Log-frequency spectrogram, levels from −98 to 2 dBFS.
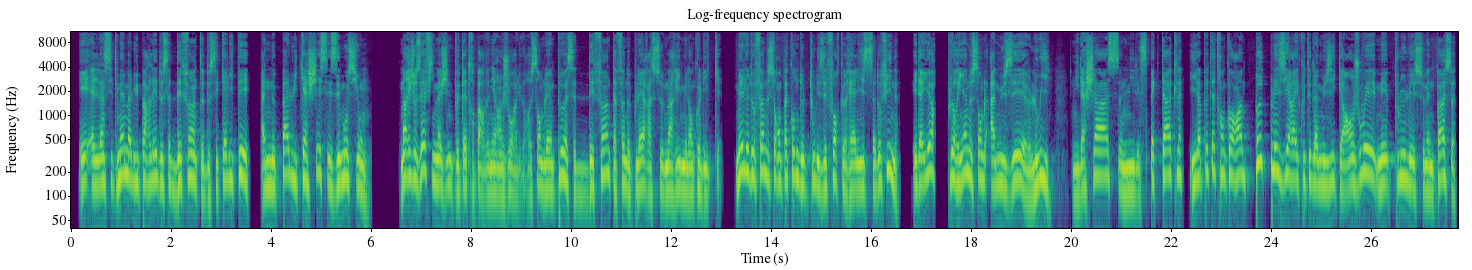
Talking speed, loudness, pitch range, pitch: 200 wpm, -18 LUFS, 125-170 Hz, 150 Hz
